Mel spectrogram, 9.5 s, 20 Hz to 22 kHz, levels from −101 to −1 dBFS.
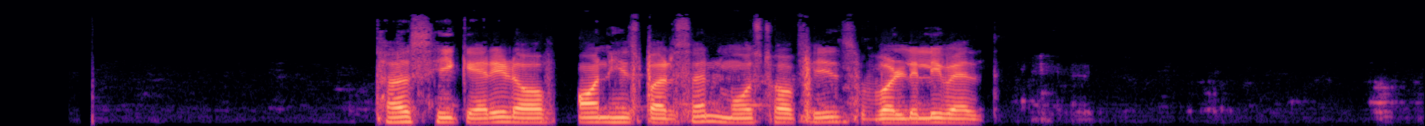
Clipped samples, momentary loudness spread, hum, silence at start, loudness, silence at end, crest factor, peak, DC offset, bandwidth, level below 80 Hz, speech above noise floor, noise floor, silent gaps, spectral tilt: under 0.1%; 6 LU; none; 2.5 s; -21 LUFS; 0.3 s; 20 dB; -4 dBFS; under 0.1%; 12 kHz; -72 dBFS; 60 dB; -80 dBFS; none; -6 dB/octave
